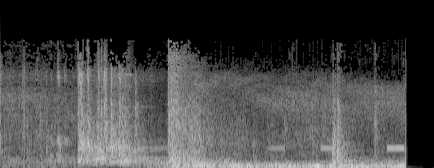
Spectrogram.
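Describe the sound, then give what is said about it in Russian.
A cannon fires with a loud, heavy boom, preceded by a sharper bang, and a low rumble lingers afterward over a noisy background with faint voices. “Ну, разобрали мы хорошо, я же вам очень здорово стреляет пушка.”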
